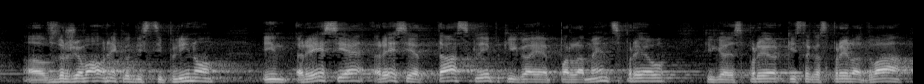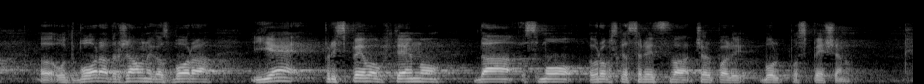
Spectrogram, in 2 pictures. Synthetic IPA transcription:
wzd̪əɾʒɛʋawneːkɔd̪ist̪sipliːnɔ | inɾeːsjɛɾeːsjɛt̪askleːpkiɡajɛpaɾlamɛnt̪spɾɛjeːw | kiɡajɛspkist̪aɡaspɾɛjeːlad̪ʋa | ɔd̪bɔːɾad̪əɾʒaːwnɛɡazbɔːɾa | jɛpɾispeːʋawkt̪eːmud̪asmɔɛwɾoːpskasɾeːt̪st̪ʋat͡ʃəɾpalibolpɔspeːʃɛ̰nɔ̰

